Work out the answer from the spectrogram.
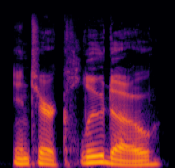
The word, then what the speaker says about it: intercludo: I know I told you that it was the letter K, but in Latin, the letter C is always a hard C. So it sounds the same as a K.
